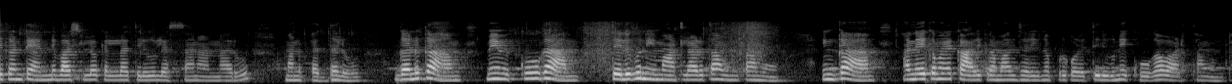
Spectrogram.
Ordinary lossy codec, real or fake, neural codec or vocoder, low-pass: none; real; none; none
